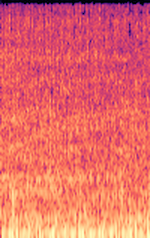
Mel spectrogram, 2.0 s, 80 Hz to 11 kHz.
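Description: Nuffield Universal M4 tractor engine idling steadily.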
